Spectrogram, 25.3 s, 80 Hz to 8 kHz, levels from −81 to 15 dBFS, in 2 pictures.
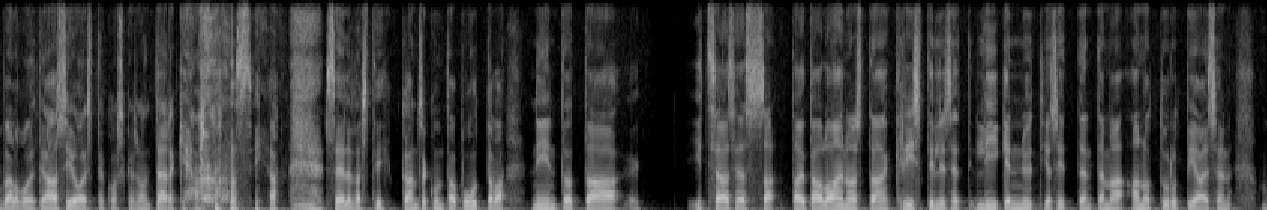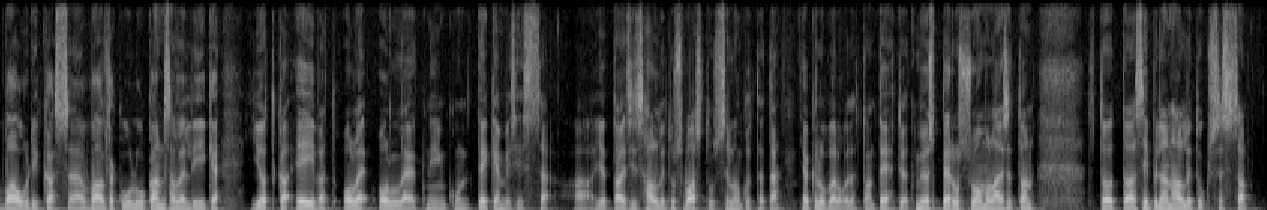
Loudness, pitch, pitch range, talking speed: -19 LUFS, 115 Hz, 105-125 Hz, 120 wpm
